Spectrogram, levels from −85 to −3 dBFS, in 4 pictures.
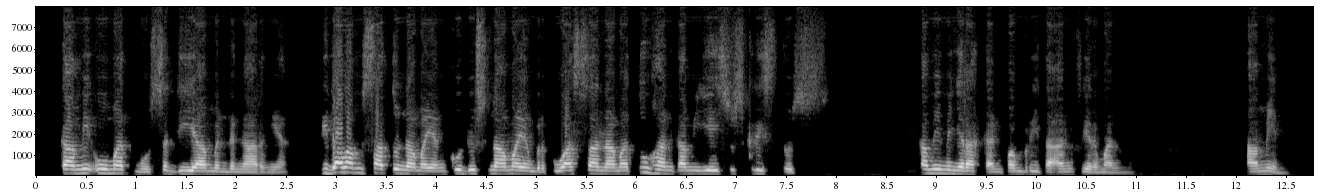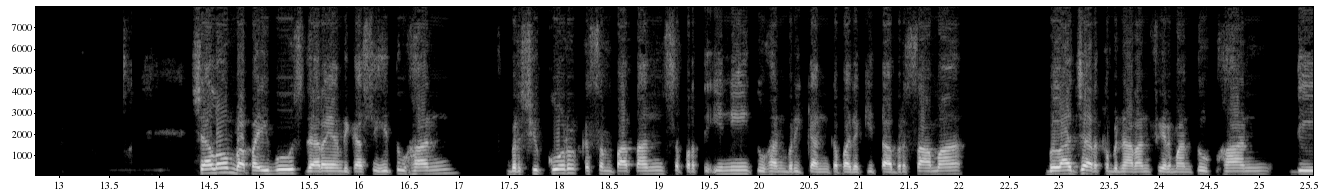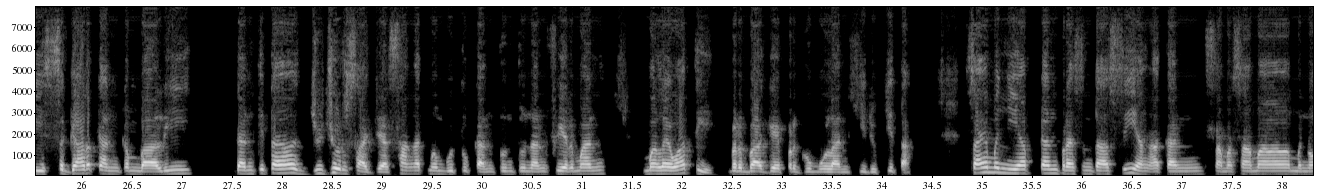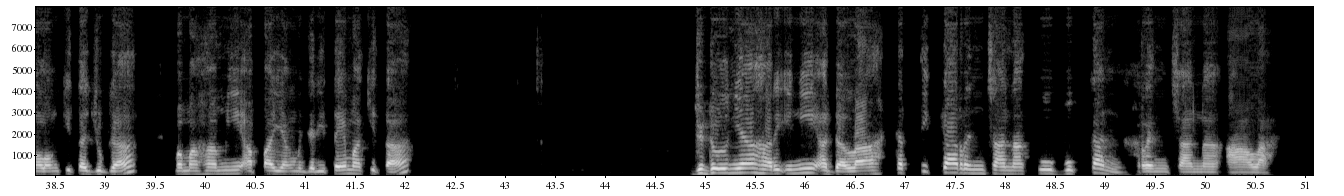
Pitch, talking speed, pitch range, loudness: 155 Hz, 95 wpm, 140-190 Hz, -24 LUFS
